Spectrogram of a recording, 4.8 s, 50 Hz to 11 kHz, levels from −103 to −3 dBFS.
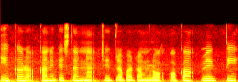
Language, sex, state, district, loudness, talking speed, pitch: Telugu, female, Andhra Pradesh, Sri Satya Sai, -16 LUFS, 65 wpm, 150 Hz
